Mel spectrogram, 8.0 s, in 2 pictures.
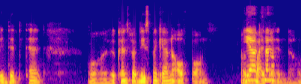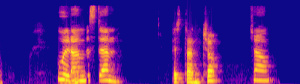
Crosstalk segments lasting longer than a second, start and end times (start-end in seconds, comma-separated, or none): none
